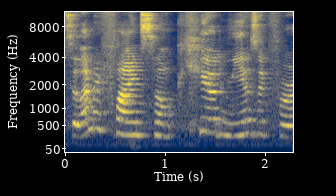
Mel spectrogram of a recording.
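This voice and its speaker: There is audible room echo and noticeable background noise. A woman talks at a very slow pace in a raised, projected voice. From Uganda. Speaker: storyteller livestream host. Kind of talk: casual live chat. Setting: livestream. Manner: animated.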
